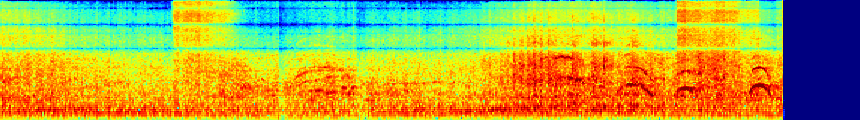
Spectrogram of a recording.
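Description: A roller coaster train roars along its track.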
